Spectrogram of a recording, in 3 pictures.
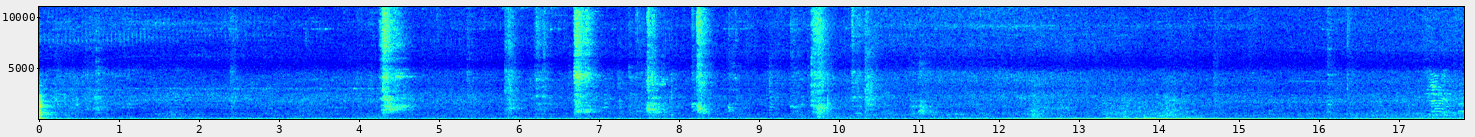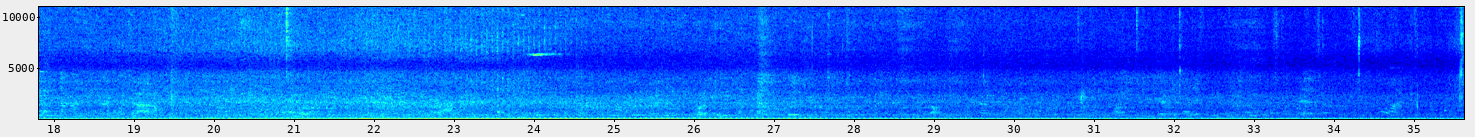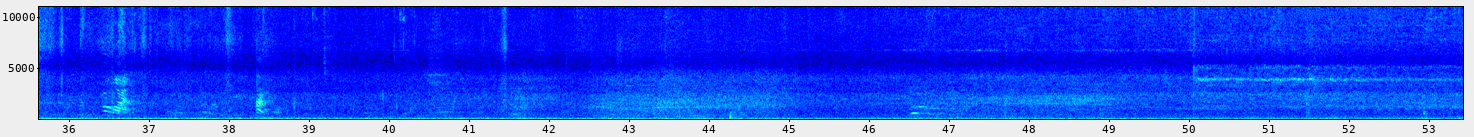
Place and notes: {
  "title": "中山區正義里, Taipei City - in the streets at night",
  "date": "2014-02-28 21:30:00",
  "description": "walking through in the Street, Through a variety of different shops\nPlease turn up the volume a little\nBinaural recordings, Sony PCM D100 + Soundman OKM II",
  "latitude": "25.05",
  "longitude": "121.53",
  "timezone": "Asia/Taipei"
}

